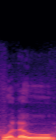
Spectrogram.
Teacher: لو واولین ہے، تھوڑا نرمی کے ساتھ کھینچ کر ادا کریں گے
